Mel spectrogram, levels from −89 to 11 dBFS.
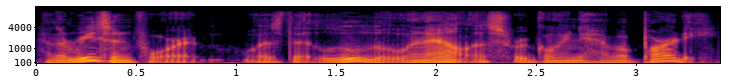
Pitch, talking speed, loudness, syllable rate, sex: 120 Hz, 280 wpm, -19 LUFS, 7.1 syllables/s, male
